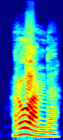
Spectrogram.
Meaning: Rwanda (a country in East Africa)
- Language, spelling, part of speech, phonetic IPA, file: Russian, Руанда, proper noun, [rʊˈandə], Ru-Руанда.ogg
